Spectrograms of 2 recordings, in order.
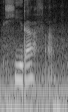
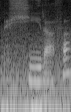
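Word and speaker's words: jirafa: So this one is hiraafa hiraafa giraffe. Hi. So the letter J um is going to be pronounced as a H sound.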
